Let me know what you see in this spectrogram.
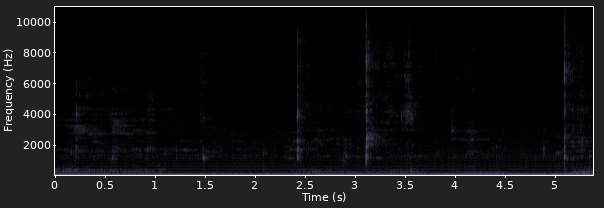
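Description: A person chewing a mouthful of rice and pork fat close to the microphone, with several sharp wet mouth clicks and smacks, over a steady low hum.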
